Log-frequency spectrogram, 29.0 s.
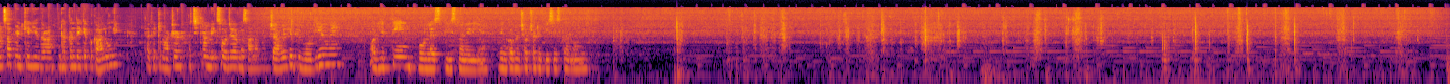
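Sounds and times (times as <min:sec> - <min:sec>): knife tapping cutting board: 0:23.2 - 0:26.0.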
